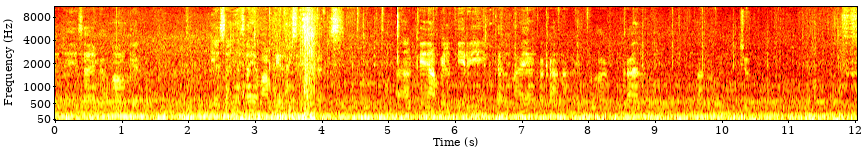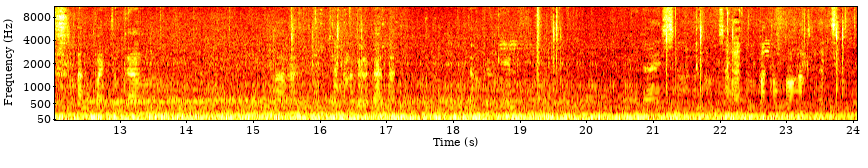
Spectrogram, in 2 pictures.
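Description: Steady low rumble of a car's engine and tyres heard from inside the cabin while driving along a street, with a single sharp knock about four seconds in.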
